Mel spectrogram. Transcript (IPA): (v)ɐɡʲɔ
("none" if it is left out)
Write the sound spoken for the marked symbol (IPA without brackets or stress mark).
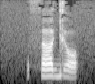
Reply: θ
